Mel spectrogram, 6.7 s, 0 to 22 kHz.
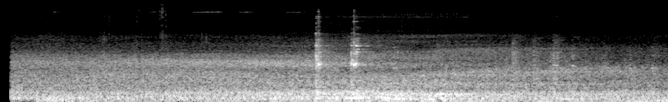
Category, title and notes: Sound effects > Vehicles
Sound recording of a car passing by and driving over a manhole cover. Recording done next to Hervannan valtaväylä, Hervanta, Finland. Sound recorded with OnePlus 13 phone. Sound was recorded to be used as data for a binary sound classifier (classifying between a tram and a car).
Car, Finland, Field-recording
